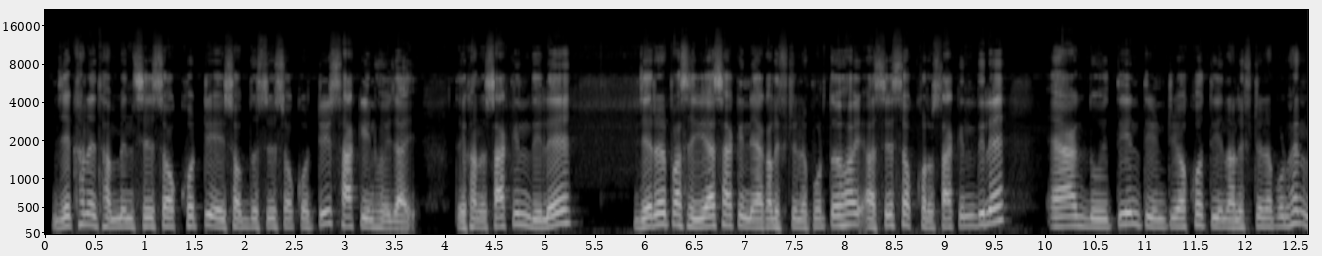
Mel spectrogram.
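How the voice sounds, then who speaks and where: Slow-spelling male Quran reading teacher. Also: on the high side, a little mellow, dry recording, studio quality. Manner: slow, drawn-out syllable-by-syllable spelling and repetition. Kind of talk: spelling out Quran recitation lesson.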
